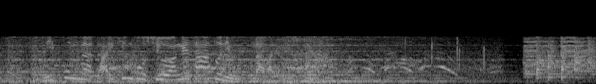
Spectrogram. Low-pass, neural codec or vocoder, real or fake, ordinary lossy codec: 3.6 kHz; none; real; none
